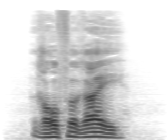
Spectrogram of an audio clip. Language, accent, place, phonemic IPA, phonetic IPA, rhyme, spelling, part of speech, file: German, Germany, Berlin, /ʁaʊ̯fəˈʁaɪ̯/, [ʁaʊ̯fɐˈʁaɪ̯], -aɪ̯, Rauferei, noun, De-Rauferei.ogg
- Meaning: brawl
